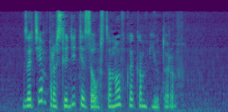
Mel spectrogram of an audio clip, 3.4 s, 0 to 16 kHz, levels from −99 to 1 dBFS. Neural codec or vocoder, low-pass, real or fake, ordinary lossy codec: codec, 24 kHz, 3.1 kbps, DualCodec; 10.8 kHz; fake; MP3, 64 kbps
